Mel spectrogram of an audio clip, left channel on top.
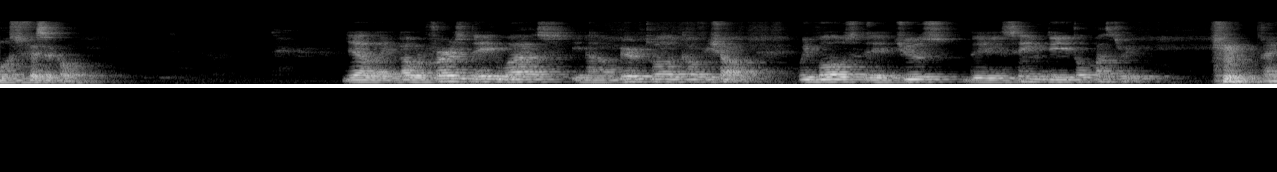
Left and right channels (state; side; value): silent; right; digital silence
